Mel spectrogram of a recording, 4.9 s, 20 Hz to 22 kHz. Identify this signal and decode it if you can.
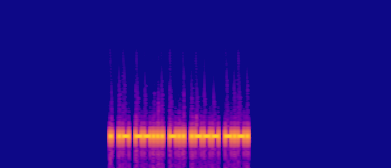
Morse code, heard as a keyed tone, about 46 wpm, 700 Hz. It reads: EA7DJC
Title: DXCC-100 Call Signs - 6 Characters - 45wpm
